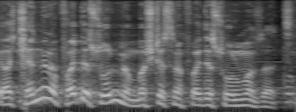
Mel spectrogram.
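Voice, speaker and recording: Over noticeable background noise, a man's pitch swings very widely. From Erzincan, eastern Turkey. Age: 80s+. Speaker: retired bus and truck driver. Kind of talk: interview answer.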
